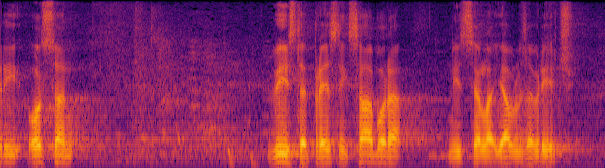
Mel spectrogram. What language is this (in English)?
Croatian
